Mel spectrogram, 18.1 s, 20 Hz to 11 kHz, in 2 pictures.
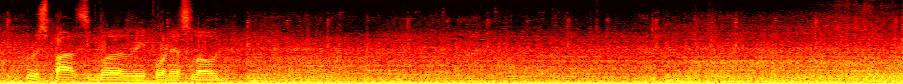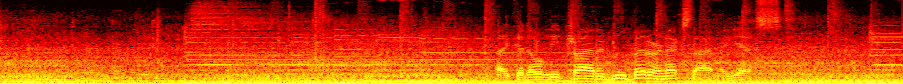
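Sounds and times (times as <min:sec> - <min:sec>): diesel truck engine running: 0:00.0 - 0:18.0
background music: 0:10.9 - 0:18.0.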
